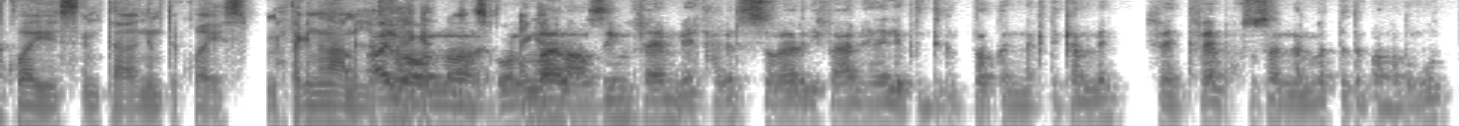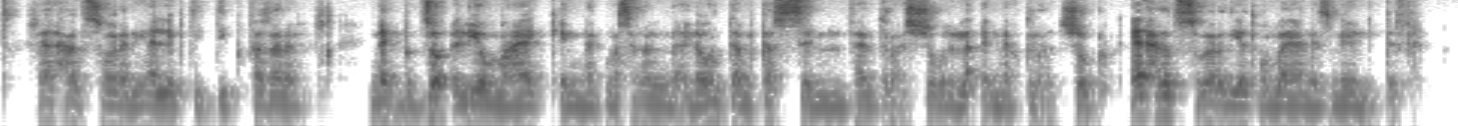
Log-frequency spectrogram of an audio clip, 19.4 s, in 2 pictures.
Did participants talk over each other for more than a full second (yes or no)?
yes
